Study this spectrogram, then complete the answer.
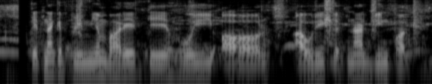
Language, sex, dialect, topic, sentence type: Bhojpuri, male, Southern / Standard, banking, question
